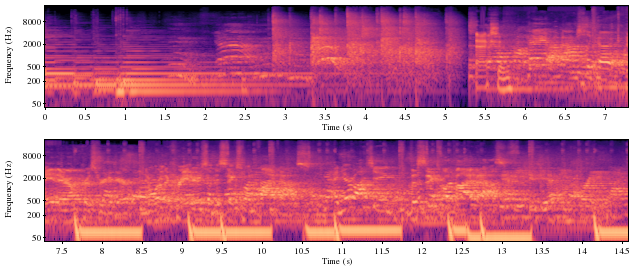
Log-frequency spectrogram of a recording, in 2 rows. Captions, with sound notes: (music fades) (audience applauding) - Action. - Hey, I'm Ashley Cooke. - Hey there I'm Chris Ruediger. - And we're the creators of The 615 House. - And you're watching - The 615 House.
